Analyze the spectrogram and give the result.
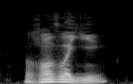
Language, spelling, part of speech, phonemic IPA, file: French, renvoyer, verb, /ʁɑ̃.vwa.je/, Fr-renvoyer.ogg
- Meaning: 1. to resend, retransmit; to send again 2. to send back (to give back to the original sender) 3. to give back, throw back, post back, bounce back, swing back etc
